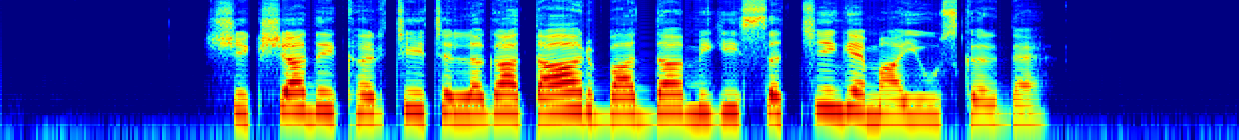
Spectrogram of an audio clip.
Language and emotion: Dogri, sad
